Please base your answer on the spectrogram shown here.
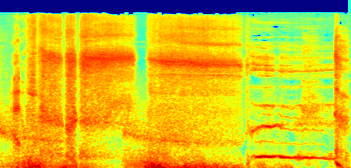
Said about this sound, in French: Ça, c'est l'ouragan. L'ouragan, c'est Nicole son nom. Ouais, on a eu sa queue.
